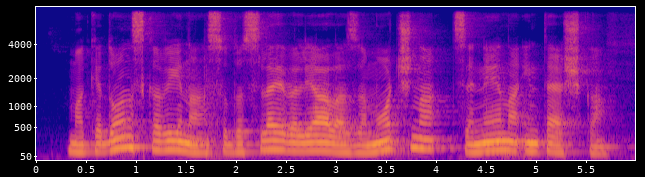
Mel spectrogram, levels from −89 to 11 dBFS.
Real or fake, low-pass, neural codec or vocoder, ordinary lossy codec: real; 7.2 kHz; none; none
